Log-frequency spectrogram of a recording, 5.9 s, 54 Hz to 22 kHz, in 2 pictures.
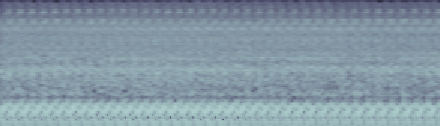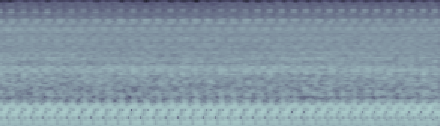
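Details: Freshly rebuilt VW Type 1 air-cooled flat-four from a Karmann Ghia, first start after hooking up the coil and priming fuel by cranking, not yet broken in; quick, even putter at steady idle with no misses or stumbles; normal idle.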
